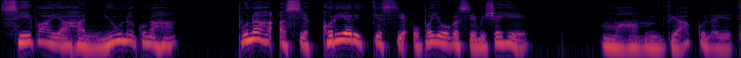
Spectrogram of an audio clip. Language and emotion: Sanskrit, fearful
